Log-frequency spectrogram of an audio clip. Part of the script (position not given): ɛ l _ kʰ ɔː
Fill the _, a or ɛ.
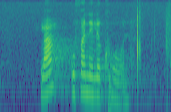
ɛ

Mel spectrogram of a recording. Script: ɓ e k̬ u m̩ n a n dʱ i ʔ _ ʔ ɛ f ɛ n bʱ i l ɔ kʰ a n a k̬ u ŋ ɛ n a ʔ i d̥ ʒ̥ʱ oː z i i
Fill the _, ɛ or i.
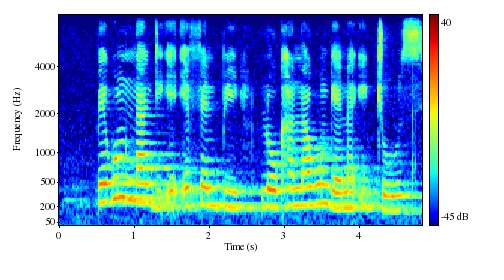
ɛ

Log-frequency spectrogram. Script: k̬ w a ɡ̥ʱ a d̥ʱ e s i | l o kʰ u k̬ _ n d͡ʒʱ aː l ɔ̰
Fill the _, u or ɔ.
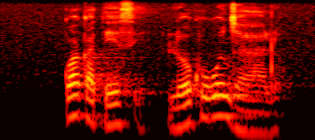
u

